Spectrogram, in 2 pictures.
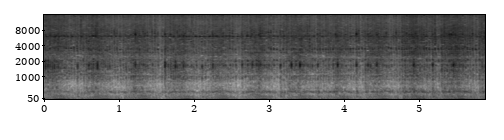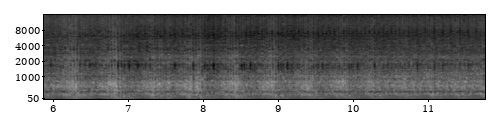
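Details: Hyundai Tucson on its first start of the morning: uneven, lumpy tickover with a ragged tick about twice a second and a hissy top end. It passed diagnostics; the cause is unclear.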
